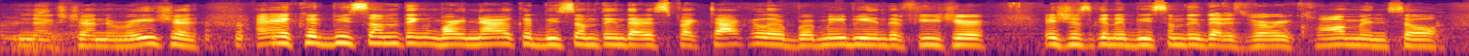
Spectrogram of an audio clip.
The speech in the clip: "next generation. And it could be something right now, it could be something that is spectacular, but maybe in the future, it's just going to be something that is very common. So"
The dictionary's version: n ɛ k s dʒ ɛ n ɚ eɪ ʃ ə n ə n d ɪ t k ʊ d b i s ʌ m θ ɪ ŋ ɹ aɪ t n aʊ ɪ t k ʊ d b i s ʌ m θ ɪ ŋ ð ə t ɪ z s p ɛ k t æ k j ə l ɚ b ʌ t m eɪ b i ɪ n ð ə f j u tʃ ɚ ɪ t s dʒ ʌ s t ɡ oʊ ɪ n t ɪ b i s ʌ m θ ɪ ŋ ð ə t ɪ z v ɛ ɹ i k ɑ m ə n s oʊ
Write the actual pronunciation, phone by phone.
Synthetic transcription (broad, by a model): n ɛ k s dʒ ɛ n ɚ eɪ ʃ ə n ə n ɪ t k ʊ d b i s ʌ m θ ɪ ŋ ɹ aɪ t n aʊ ɪ t k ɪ d b i s ʌ m θ ɪ ŋ ð ə t ɪ z s p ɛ k t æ k j l ɚ b ʌ t m eɪ b i ɪ n ð ə f j u tʃ ɚ ɪ t s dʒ ʌ s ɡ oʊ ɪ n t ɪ b i s ʌ m θ ɪ ŋ ð ə t ɪ z v ɛ ɹ i k ɑ m ə n s oʊ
